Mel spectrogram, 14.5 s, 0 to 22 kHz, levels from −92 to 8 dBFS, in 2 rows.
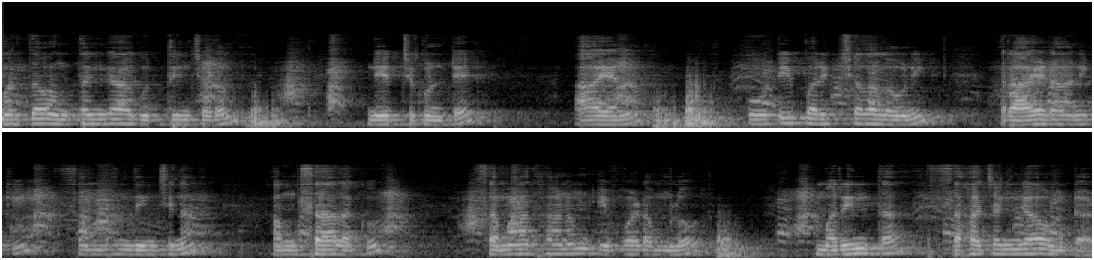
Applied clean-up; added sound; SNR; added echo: none; Bird vocalization, bird call, bird song; 15 dB; reverberation time 0.8 s.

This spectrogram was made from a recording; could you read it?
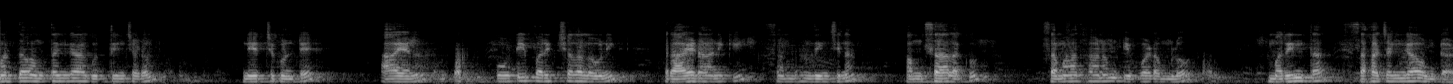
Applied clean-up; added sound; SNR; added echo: neural separator model SepFormer DNS4.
